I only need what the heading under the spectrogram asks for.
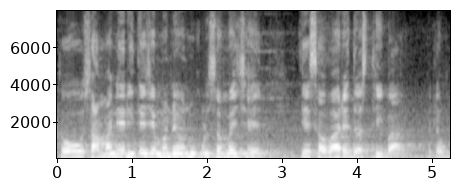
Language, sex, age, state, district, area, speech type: Gujarati, male, 60+, Gujarat, Surat, urban, spontaneous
